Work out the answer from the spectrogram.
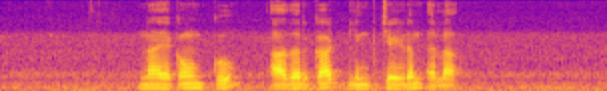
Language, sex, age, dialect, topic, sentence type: Telugu, male, 18-24, Utterandhra, banking, question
